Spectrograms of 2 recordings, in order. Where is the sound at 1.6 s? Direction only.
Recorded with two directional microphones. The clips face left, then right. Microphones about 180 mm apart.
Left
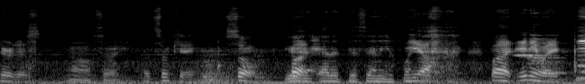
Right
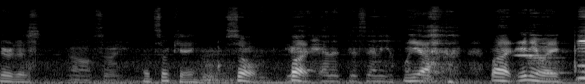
45° right (ahead or behind).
